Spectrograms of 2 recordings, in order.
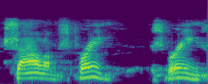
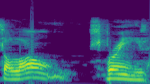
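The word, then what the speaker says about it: Siloam Springs: this town was and i said siloam spring springs i think and he said oh you pronounced it wrong it's salone springs i think so we both may be wrong and i'm the world's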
